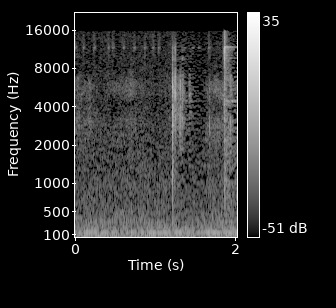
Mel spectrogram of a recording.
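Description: A metal tool clinks against a vehicle's underside.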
